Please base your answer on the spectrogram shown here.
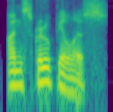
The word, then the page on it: unscrupulous: American English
